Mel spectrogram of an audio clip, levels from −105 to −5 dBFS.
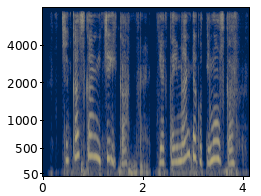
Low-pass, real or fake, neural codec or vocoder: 7.2 kHz; fake; codec, 16 kHz, 4.8 kbps, FACodec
